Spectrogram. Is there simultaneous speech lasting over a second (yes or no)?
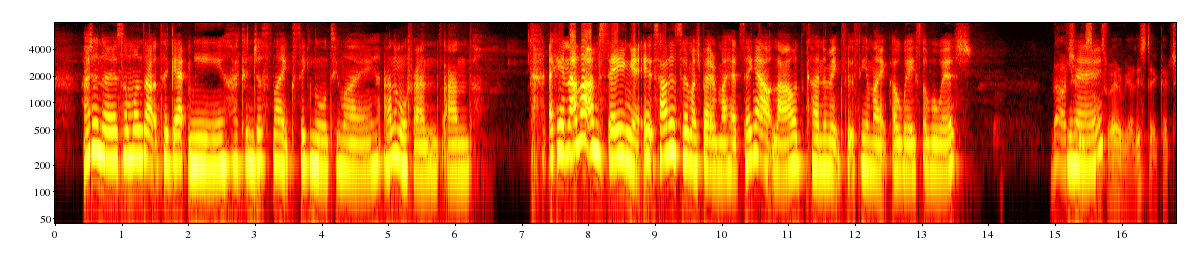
no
